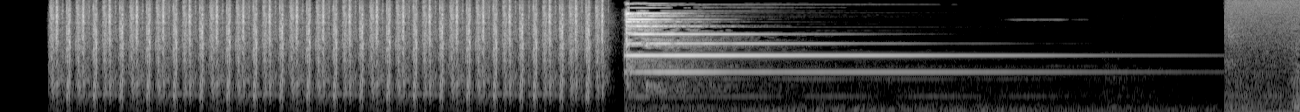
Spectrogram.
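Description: Title-sting sound effect: a fast, even mechanical ticking for about three seconds, cut off by a single bright bell strike that rings on and slowly fades.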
